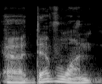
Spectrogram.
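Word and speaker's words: Devuan: Dev1, that's the correct way to pronounce it, Pedro, or whoever messed with it's a fork Debian.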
